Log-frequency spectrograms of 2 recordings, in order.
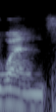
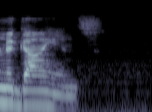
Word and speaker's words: Nguyen: Nguyen, some of them are Wens. He did Little Gotham, right? None of them are Nagayans. No, not a single one of them are Nagayans. It's spelt Nagayan, but it's pronounced Wen.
